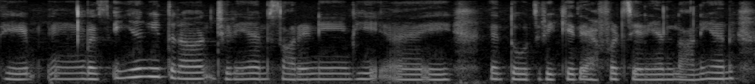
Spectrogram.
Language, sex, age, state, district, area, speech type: Dogri, female, 18-30, Jammu and Kashmir, Udhampur, rural, spontaneous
